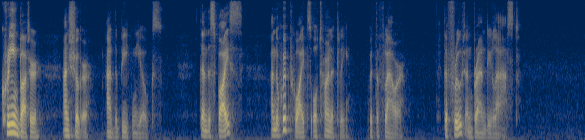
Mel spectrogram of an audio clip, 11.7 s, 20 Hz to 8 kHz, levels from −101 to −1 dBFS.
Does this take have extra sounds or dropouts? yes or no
no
